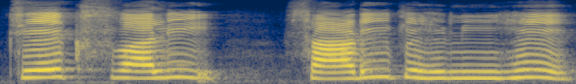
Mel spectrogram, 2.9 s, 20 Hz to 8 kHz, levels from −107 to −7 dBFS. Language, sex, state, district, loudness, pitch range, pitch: Hindi, female, Madhya Pradesh, Bhopal, -15 LUFS, 235-265 Hz, 250 Hz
